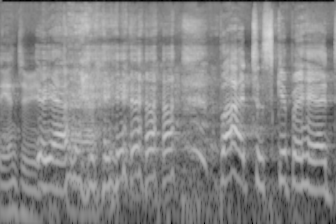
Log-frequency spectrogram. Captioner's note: laugh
